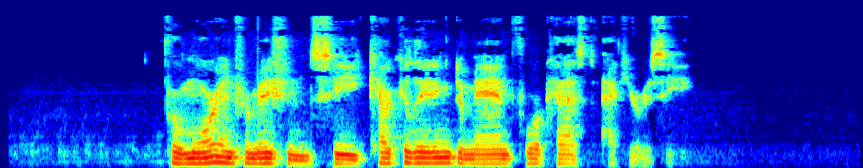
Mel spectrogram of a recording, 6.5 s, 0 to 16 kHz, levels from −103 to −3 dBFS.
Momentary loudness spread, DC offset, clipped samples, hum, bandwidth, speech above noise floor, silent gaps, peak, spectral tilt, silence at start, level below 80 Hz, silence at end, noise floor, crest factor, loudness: 12 LU; under 0.1%; under 0.1%; none; 11.5 kHz; 65 dB; none; -4 dBFS; -6.5 dB/octave; 1.3 s; -52 dBFS; 1.4 s; -83 dBFS; 16 dB; -18 LUFS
